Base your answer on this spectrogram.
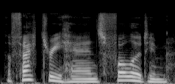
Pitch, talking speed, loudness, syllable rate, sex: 145 Hz, 170 wpm, -18 LUFS, 5.3 syllables/s, male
